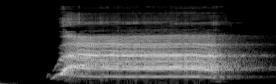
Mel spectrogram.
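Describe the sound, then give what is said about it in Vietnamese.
A man cries out loudly in pain after being struck down in a fight: a drawn-out, strained wailing yell that holds steady for over a second before fading away. “Hắn kêu to một tiếng”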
